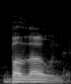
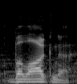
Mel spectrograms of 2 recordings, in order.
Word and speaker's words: Bologna: Every time you say balone, you should pronounce it differently. It's pronounced bal balagna.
